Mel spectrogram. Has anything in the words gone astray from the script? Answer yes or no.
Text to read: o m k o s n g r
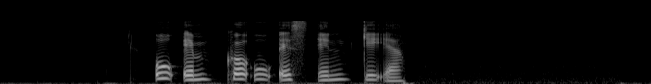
no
